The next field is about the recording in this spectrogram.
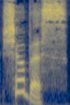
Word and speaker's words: Shabbos: I would say it with a T at the end. Most Jews that you meet will say Shabbos, because European Jews tend to pronounce the certain letters as a TS sound, which has sort of evolved to just an S.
